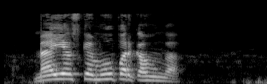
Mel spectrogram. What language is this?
Urdu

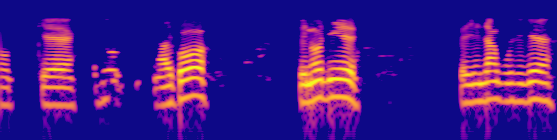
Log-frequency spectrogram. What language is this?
Manipuri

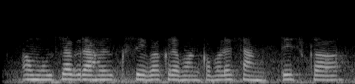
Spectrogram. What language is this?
Marathi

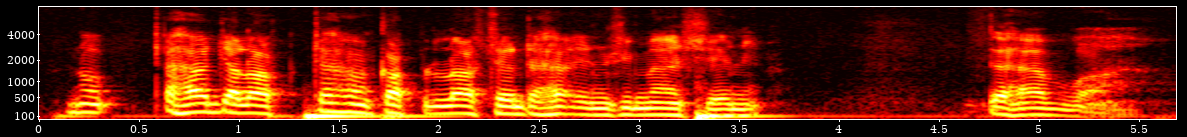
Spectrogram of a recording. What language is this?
Finnish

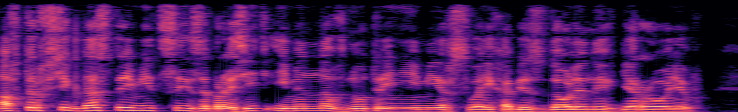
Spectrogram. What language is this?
Russian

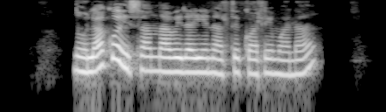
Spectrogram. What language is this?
Basque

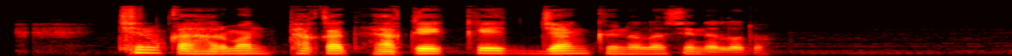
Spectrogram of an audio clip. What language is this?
Uyghur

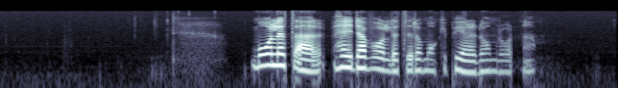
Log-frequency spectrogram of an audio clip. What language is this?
Swedish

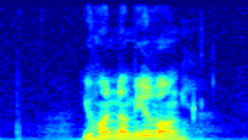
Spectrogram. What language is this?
Norwegian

